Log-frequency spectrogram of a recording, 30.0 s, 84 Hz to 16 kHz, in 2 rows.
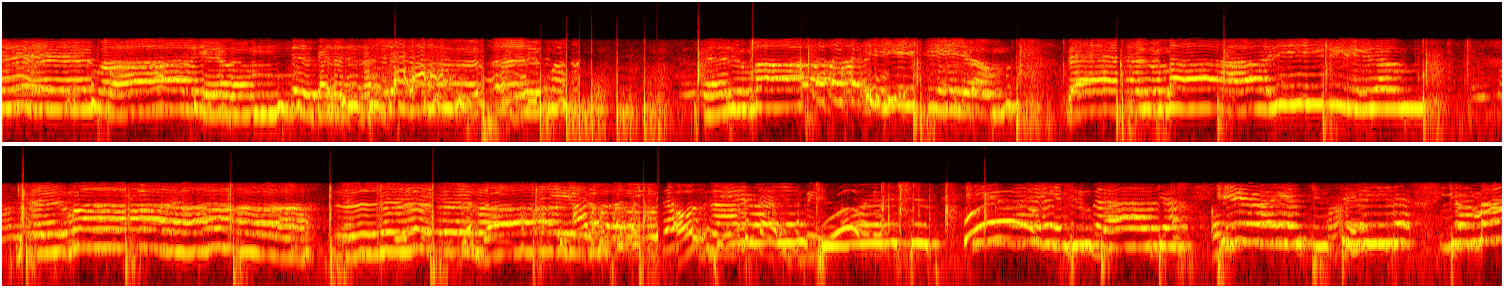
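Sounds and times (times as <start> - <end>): women singing together: 0.0 - 30.0
hand claps: 4.8 - 8.2, 10.2 - 11.4, 12.2 - 12.4, 14.2 - 15.4, 20.3 - 20.5, 21.1 - 21.6, 23.8 - 25.0.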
